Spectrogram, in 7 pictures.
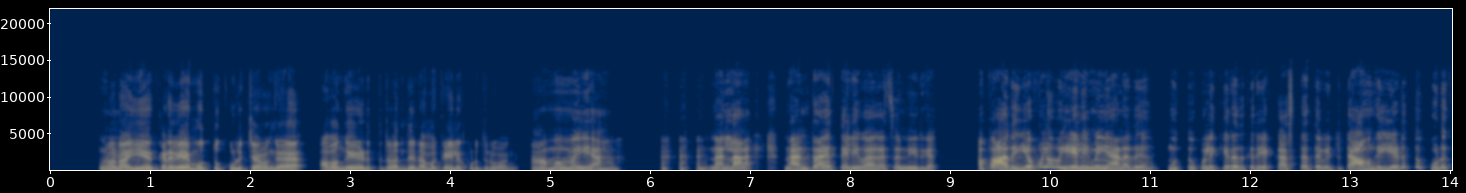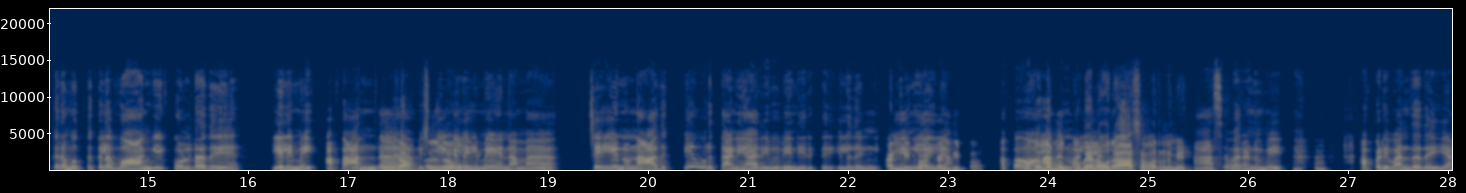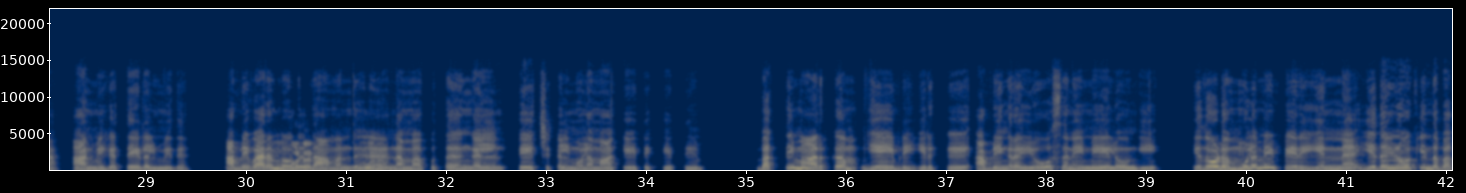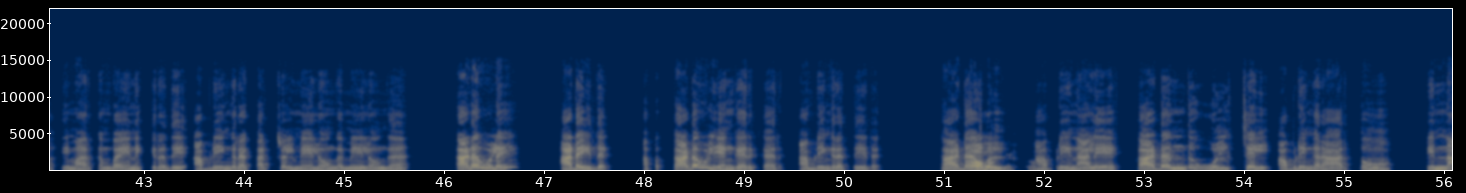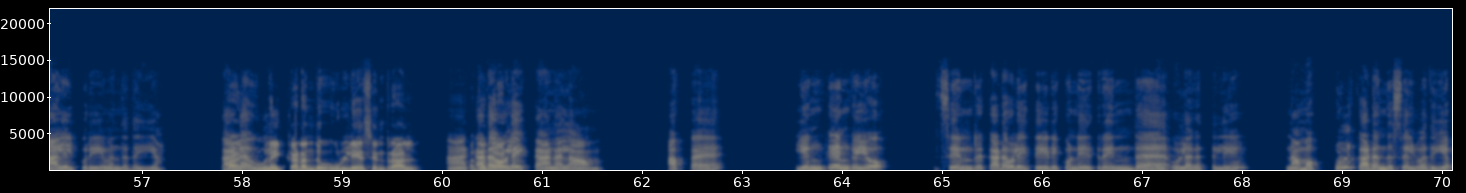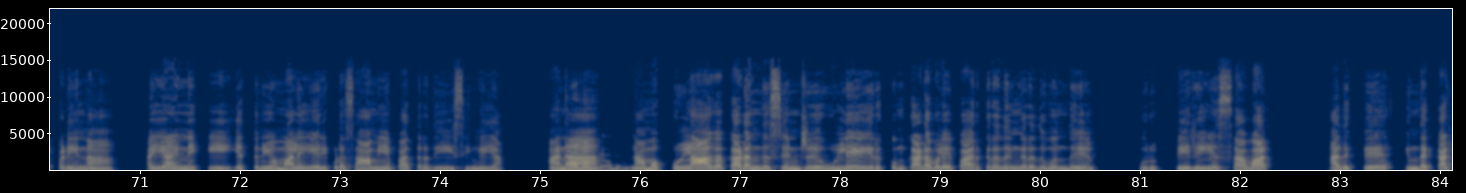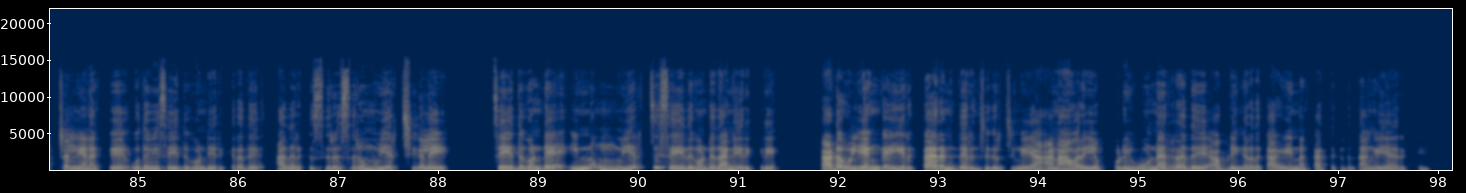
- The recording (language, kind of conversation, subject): Tamil, podcast, ஒரு சாதாரண நாளில் நீங்கள் சிறிய கற்றல் பழக்கத்தை எப்படித் தொடர்கிறீர்கள்?
- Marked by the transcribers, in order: laughing while speaking: "ஐயா. நல்லா நன்றாக தெளிவாக சொன்னீர்கள்"; laughing while speaking: "ஆசை வரணுமே"; other background noise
